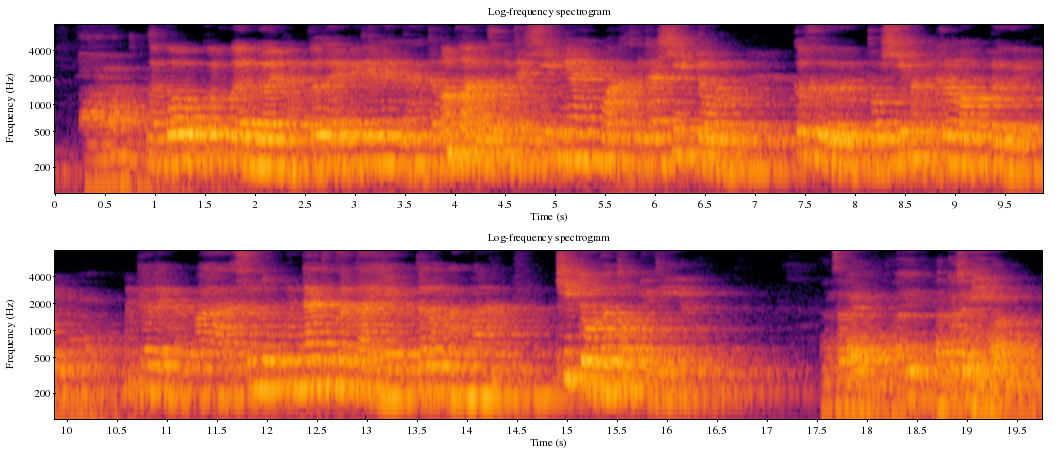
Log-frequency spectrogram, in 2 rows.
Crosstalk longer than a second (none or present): none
